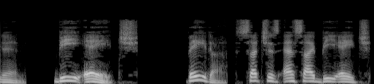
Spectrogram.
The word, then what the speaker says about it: sibh: bh, beta, such as sibh, libh, and doib, something not found in the rest of Connacht. These words would be pronounced respectively as shiv, live, and dofa.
